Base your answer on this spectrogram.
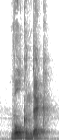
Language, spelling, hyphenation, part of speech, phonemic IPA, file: Dutch, wolkendek, wol‧ken‧dek, noun, /ˈʋɔl.kə(n)ˌdɛk/, Nl-wolkendek.ogg
- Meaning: a cloud cover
